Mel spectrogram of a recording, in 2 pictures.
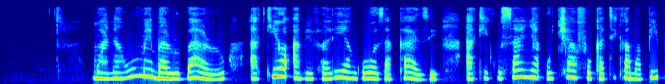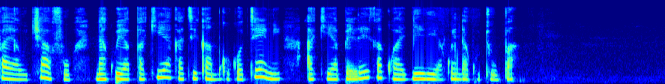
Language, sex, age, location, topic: Swahili, female, 18-24, Dar es Salaam, government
